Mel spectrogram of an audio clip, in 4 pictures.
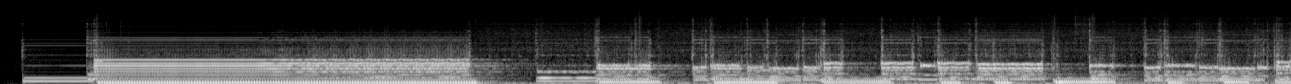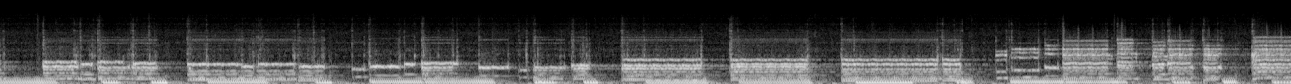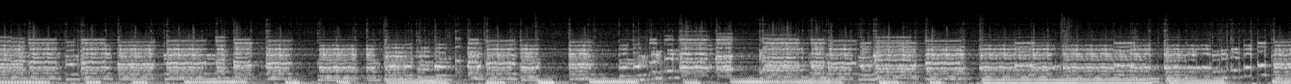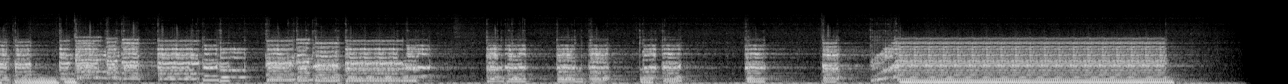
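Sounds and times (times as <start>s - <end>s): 
pop music with Hammond organ: 0.2s - 51.0s.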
